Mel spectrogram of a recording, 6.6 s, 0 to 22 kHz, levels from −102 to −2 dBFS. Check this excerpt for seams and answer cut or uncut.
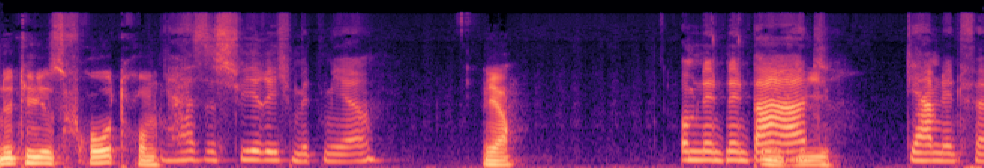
cut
